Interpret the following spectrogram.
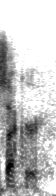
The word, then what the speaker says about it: succor: I'm pretty sure it's Sucker.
